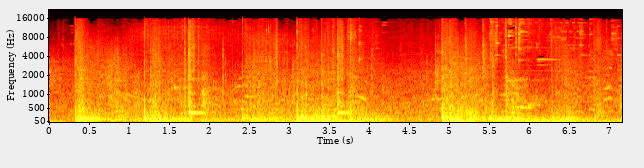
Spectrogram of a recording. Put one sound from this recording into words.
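Gunshots crack and boom with rumbling echoes.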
